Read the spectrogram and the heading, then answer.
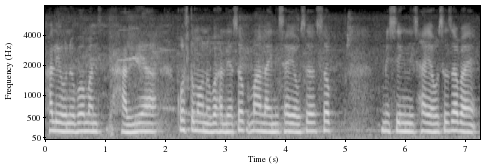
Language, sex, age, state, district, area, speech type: Bodo, female, 18-30, Assam, Udalguri, urban, spontaneous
